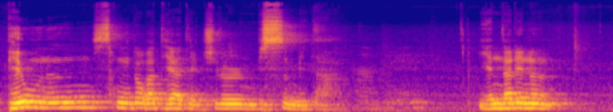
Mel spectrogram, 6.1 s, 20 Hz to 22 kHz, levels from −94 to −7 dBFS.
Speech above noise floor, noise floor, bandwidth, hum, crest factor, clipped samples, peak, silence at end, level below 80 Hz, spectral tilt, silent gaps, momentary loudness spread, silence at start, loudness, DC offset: 29 dB; -46 dBFS; over 20 kHz; none; 18 dB; under 0.1%; -2 dBFS; 0.4 s; -58 dBFS; -5 dB/octave; none; 16 LU; 0.1 s; -18 LUFS; under 0.1%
